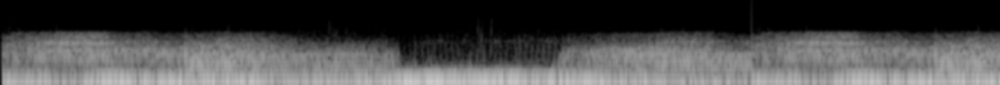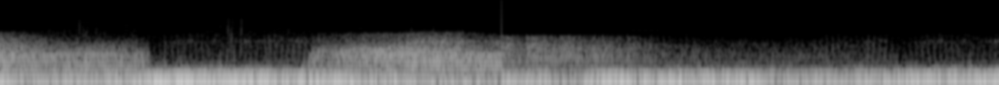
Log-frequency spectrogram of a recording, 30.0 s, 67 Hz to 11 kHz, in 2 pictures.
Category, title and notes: Music > Multiple instruments
Demo Track #3365 (Industraumatic)
Soundtrack, Industrial, Sci-fi, Horror, Ambient, Underground, Games, Noise, Cyberpunk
